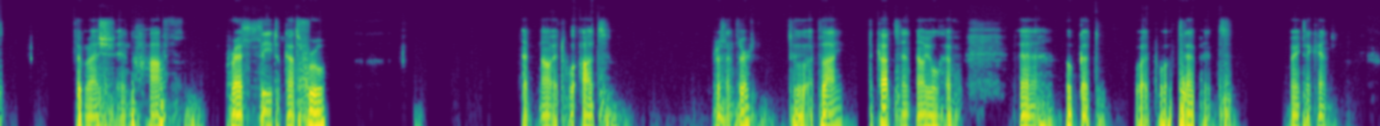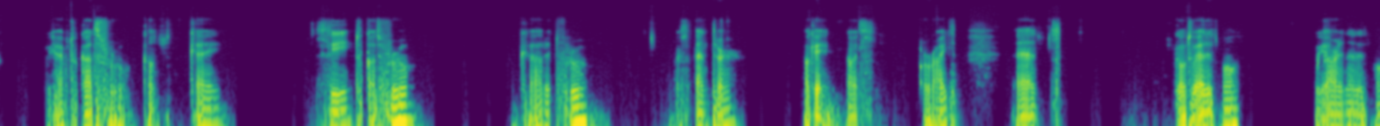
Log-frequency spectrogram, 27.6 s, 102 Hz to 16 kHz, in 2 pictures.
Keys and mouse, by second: 10.7 middle click, 12.5 ctrl+z, 13.3 KP_1, 15.0 KP_1, 15.5 k, 21.2-22.5 middle drag, 22.6 KP_1, 24.1 s.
